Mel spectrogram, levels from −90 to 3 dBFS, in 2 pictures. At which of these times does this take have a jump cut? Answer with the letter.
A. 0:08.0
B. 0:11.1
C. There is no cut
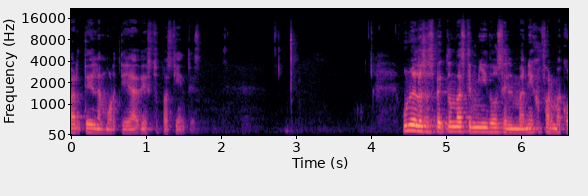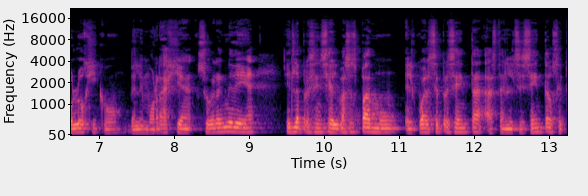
B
